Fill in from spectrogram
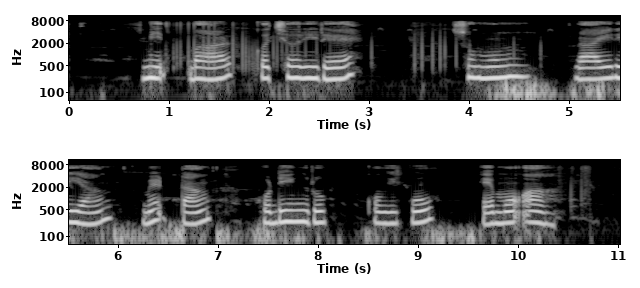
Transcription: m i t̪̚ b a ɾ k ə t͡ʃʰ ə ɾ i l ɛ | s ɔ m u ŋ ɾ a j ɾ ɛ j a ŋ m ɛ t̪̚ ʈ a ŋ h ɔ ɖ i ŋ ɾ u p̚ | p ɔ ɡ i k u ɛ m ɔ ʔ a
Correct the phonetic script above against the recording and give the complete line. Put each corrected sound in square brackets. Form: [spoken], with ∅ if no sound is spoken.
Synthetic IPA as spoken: m i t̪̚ b a ɾ k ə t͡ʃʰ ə ɾ i [ɾ] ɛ | s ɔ m u ŋ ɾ a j ɾ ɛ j a ŋ m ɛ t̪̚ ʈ a ŋ h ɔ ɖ i ŋ ɾ u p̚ | [k] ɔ ɡ i k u ɛ m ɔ ʔ a

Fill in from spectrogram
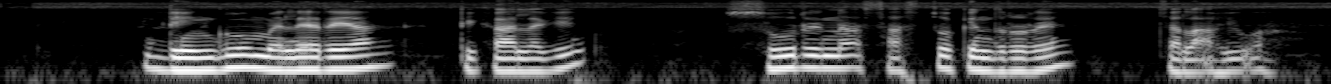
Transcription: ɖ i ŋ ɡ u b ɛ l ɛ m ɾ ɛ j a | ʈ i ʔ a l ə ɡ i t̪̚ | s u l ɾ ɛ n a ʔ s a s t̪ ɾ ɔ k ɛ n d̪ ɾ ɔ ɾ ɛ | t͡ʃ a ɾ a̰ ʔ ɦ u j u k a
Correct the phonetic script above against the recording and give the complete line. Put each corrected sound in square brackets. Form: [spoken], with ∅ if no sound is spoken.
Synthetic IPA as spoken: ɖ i ŋ ɡ u [m] ɛ l ɛ [∅] ɾ ɛ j a | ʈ i [k] a l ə ɡ i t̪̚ | s u [∅] ɾ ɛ n a ʔ s a s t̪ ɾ ɔ k ɛ n d̪ ɾ ɔ ɾ ɛ | t͡ʃ a [l] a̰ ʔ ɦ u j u [ʔ] a

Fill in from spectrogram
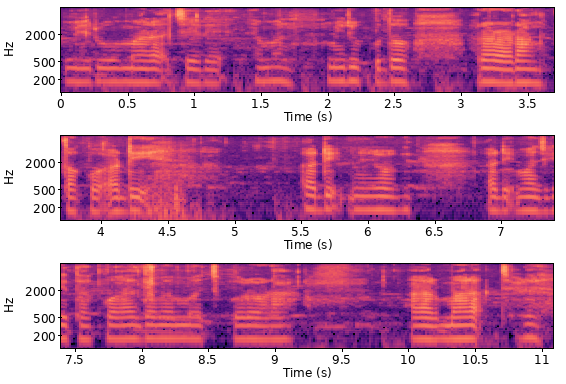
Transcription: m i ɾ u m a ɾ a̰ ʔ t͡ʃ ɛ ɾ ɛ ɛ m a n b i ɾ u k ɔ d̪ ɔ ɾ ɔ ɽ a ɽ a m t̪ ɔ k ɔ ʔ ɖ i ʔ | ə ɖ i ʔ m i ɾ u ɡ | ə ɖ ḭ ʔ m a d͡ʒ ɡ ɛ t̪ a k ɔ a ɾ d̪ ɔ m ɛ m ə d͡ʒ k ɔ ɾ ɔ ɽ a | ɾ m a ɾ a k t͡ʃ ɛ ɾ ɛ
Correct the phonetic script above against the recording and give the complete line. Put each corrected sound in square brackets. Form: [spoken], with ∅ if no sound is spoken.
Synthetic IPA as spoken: m i ɾ u m a ɾ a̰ ʔ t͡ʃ ɛ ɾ ɛ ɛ m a n [m] i ɾ u k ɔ d̪ ɔ ɾ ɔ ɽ a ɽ a [ŋ] t̪ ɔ k ɔ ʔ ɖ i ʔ | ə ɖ i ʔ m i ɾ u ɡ | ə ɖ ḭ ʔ m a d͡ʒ ɡ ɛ t̪ a k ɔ a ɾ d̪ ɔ m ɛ m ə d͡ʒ k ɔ ɾ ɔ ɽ a | ɾ m a ɾ a [ʔ] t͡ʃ ɛ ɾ ɛ

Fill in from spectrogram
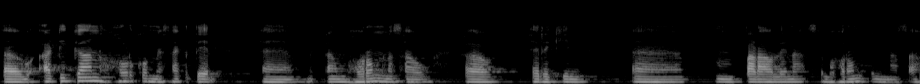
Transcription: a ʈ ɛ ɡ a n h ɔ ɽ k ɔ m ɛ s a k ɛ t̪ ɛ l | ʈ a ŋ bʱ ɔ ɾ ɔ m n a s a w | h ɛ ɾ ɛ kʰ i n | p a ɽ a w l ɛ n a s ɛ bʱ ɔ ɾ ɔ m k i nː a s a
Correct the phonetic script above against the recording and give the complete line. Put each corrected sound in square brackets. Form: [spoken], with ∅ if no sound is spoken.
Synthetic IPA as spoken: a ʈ [i] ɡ a n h ɔ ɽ k ɔ m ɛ s a k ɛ t̪ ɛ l | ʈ a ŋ bʱ ɔ ɾ ɔ m n a s a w | h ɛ ɾ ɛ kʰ i n | p a ɽ a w l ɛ n a s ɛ bʱ ɔ ɾ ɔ m k i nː a s a

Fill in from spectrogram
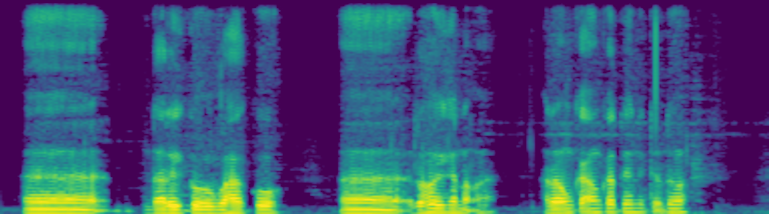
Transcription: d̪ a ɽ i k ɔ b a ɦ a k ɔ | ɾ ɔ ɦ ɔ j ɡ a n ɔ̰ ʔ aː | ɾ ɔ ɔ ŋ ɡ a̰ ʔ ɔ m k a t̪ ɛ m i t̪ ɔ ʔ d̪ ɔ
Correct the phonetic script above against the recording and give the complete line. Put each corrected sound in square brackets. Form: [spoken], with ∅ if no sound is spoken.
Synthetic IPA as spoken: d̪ a [ɾ] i k ɔ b a ɦ a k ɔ | ɾ ɔ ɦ ɔ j ɡ a n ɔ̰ ʔ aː | ɾ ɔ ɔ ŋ [k] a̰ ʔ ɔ [ŋ] k a t̪ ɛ [n] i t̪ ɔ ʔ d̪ ɔ

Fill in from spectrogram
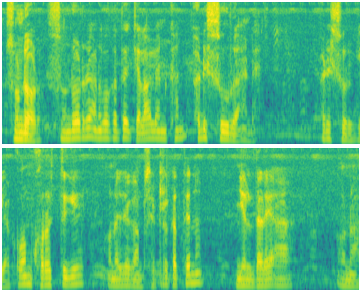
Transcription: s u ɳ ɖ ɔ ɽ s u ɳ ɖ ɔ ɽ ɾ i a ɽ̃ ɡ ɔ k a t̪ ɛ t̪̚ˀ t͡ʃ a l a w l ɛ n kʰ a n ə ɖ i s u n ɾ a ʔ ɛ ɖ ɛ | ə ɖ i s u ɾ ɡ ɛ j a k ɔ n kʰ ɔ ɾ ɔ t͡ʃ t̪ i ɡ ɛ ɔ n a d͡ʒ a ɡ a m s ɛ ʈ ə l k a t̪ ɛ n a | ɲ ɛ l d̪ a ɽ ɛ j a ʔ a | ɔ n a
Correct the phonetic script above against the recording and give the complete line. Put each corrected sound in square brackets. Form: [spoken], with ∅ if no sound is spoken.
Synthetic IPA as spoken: s u ɳ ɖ ɔ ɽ s u ɳ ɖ ɔ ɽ ɾ [ɛ] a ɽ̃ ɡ ɔ k a t̪ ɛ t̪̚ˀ t͡ʃ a l a w l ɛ n kʰ a n ə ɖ i s u [∅] ɾ a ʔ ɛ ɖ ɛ | ə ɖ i s u ɾ ɡ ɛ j a k ɔ [m] kʰ ɔ ɾ ɔ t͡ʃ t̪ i ɡ ɛ ɔ n a d͡ʒ a ɡ a m s ɛ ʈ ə [ɾ] k a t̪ ɛ n a | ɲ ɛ l d̪ a ɽ ɛ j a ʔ a | ɔ n a

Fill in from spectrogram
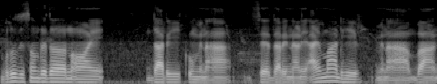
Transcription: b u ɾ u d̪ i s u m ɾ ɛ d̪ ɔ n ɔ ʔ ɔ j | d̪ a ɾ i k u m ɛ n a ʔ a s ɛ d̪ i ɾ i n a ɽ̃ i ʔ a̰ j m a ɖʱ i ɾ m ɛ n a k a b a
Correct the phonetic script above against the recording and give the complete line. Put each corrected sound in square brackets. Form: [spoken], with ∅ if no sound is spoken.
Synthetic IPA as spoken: b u ɾ u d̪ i s [ɔ] m ɾ ɛ d̪ ɔ n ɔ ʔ ɔ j | d̪ a ɾ i k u m ɛ n a ʔ a s ɛ d̪ [a] ɾ i n a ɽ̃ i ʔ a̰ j m a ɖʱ i ɾ m ɛ n a [ʔ] a b a

